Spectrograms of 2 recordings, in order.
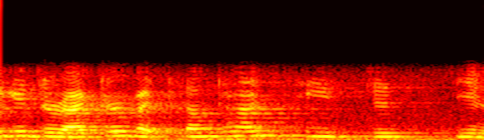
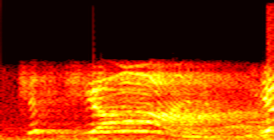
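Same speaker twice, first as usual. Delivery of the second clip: imitated impatient high shout; retold yelling; 11 semitones higher, 5 dB louder, much slower than usual. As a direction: yell it like an exasperated director. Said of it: "when you're yelling at me".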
